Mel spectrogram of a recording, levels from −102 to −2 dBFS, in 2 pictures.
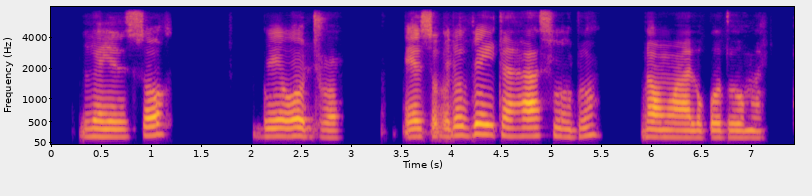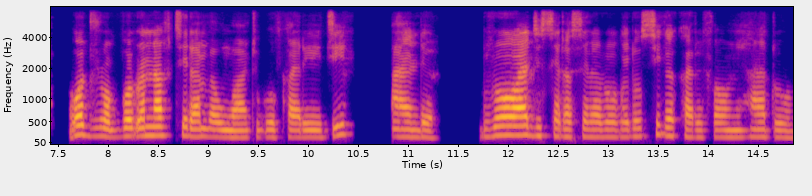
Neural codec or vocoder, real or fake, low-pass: codec, 32 kHz, 1.9 kbps, SNAC; fake; 7.2 kHz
